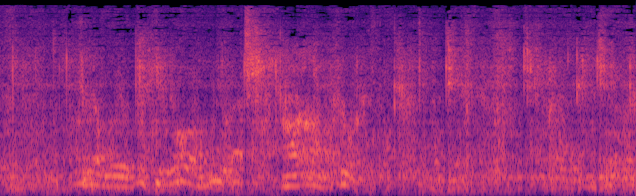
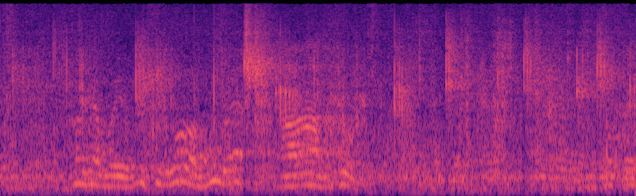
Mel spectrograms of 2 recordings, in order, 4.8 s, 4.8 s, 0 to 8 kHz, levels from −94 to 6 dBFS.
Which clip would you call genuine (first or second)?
second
